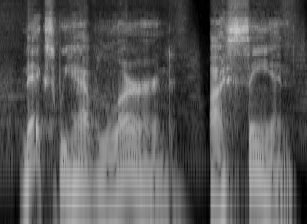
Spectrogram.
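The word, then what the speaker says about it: Cynn: we have learned by sin and sin is spelled c y NN last but not least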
